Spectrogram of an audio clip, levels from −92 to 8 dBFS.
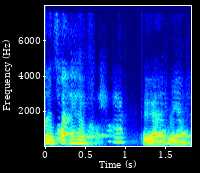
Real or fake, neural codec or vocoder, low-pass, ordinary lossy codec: fake; codec, 16 kHz, 1 kbps, FreqCodec, smaller model; none; none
